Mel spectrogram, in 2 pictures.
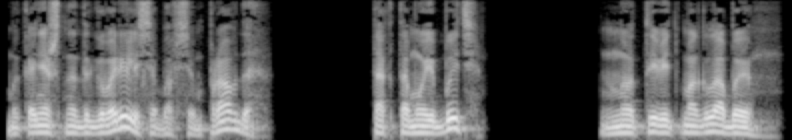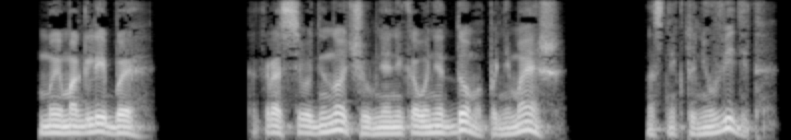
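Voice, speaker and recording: A man's voice: lowish voice, moderate pace, long pauses, dark tone, dry recording, studio quality, close to an everyday voice. A man reading the part of an agitated, selfish young male student who presses and pleads insistently. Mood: coaxing.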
